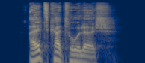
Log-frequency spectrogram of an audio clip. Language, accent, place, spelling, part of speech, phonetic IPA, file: German, Germany, Berlin, altkatholisch, adjective, [ˈaltkaˌtoːlɪʃ], De-altkatholisch.ogg
- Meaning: Old Catholic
